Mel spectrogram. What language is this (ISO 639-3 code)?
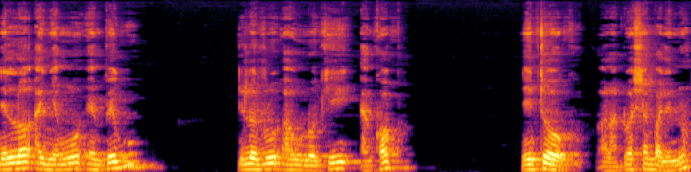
mas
